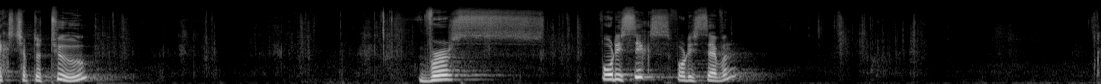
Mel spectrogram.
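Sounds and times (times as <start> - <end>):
pages being turned: 0.8 - 4.2, 5.3 - 6.1, 7.8 - 11.0.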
